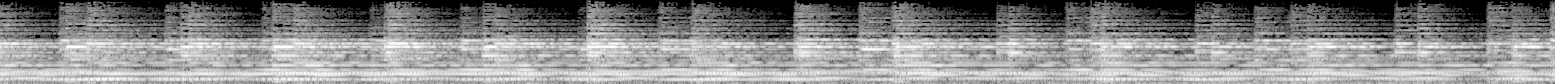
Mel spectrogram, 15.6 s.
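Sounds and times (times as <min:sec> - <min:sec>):
bells ringing: 0:00.0 - 0:15.5.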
